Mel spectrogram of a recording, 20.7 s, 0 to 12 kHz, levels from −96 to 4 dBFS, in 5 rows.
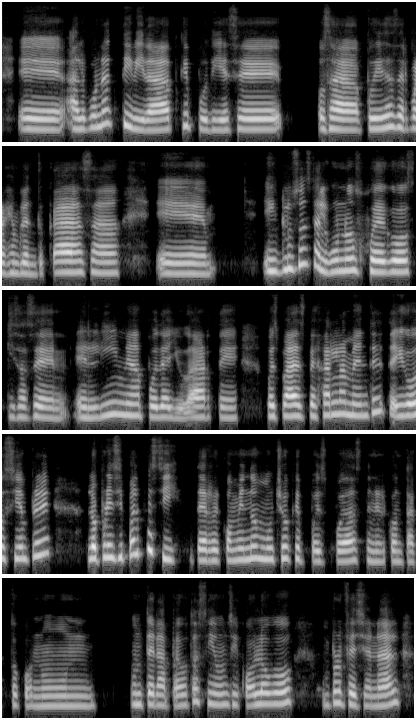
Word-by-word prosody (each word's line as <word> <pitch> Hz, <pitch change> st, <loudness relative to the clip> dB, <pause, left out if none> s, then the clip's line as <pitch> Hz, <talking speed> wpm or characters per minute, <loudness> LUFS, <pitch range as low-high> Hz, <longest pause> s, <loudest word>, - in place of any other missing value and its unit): eh, 215 Hz, -2 st, +2 dB
alguna 235 Hz, +6 st, 0 dB
actividad 220 Hz, -10 st, +2 dB
que 280 Hz, -1 st, -5 dB
pudiese 220 Hz, -1 st, +1 dB, 0.3 s
o 230 Hz, -, -3 dB
sea, 215 Hz, -2 st, +5 dB
pudieses 230 Hz, +3 st, +3 dB
hacer, 250 Hz, -4 st, -1 dB
por 230 Hz, -, -1 dB
ejemplo, 220 Hz, 0 st, -2 dB
en 205 Hz, -, -8 dB
tu 215 Hz, -, -12 dB
casa. 235 Hz, -1 st, +2 dB, 0.3 s
Em, 215 Hz, +1 st, -1 dB, 0.4 s
incluso 275 Hz, +6 st, +1 dB
hasta 405 Hz, -3 st, -2 dB
algunos 260 Hz, -1 st, +2 dB
juegos, 245 Hz, -1 st, +5 dB
quizás 220 Hz, -1 st, -9 dB
en 210 Hz, -3 st, -1 dB
en 215 Hz, -1 st, -3 dB
línea, 260 Hz, 0 st, -1 dB
pueden 225 Hz, -1 st, 0 dB
ayudarte. 215 Hz, 0 st, -2 dB, 0.3 s
Pues 235 Hz, -1 st, +1 dB
para 240 Hz, +2 st, +6 dB
despejar 245 Hz, +2 st, 0 dB
la 280 Hz, 0 st, 0 dB
mente, 255 Hz, +6 st, -2 dB
te -, -, -3 dB
digo 255 Hz, +2 st, +4 dB
siempre, 290 Hz, +9 st, -1 dB, 0.3 s
lo 270 Hz, 0 st, +7 dB
principal, 290 Hz, +4 st, +2 dB
pues 450 Hz, 0 st, +5 dB
sí, 255 Hz, -, -2 dB
te 235 Hz, 0 st, +3 dB
recomiendo 240 Hz, +3 st, -1 dB
mucho 265 Hz, 0 st, -1 dB
que, 265 Hz, +1 st, -4 dB
pues, 215 Hz, -1 st, -6 dB
puedas 220 Hz, +2 st, +1 dB
tener 215 Hz, -2 st, -9 dB
contacto 210 Hz, 0 st, -7 dB
con 200 Hz, -1 st, -9 dB
un 205 Hz, 0 st, -6 dB, 0.3 s
un 235 Hz, 0 st, -5 dB
terapeuta. 225 Hz, +3 st, -3 dB
Sí, 255 Hz, -3 st, -7 dB
un 230 Hz, +1 st, -5 dB
psicólogo, 240 Hz, +4 st, -1 dB, 0.3 s
un 220 Hz, -, -15 dB
profesional, 220 Hz, -1 st, -2 dB
230 Hz, 155 wpm, -20 LUFS, 215-255 Hz, 0.4 s, lo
